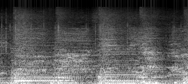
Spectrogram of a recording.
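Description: A song from a stage musical: a small live band with keyboard and electric guitar accompanies a children's chorus singing together, in loud held notes.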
